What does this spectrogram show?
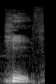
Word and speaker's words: Heth: And it was probably pronounced Heath.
